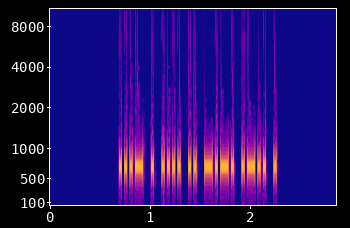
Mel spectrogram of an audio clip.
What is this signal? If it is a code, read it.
Morse code, heard as a keyed tone, about 46 wpm, 700 Hz. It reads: VEHICLE
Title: Seven Letter Words - 45wpm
